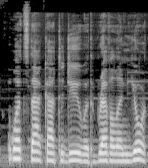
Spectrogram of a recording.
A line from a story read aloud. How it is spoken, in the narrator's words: she asked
